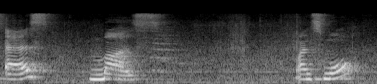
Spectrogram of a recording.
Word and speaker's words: mars: written as february once more february much is pronounced as mars once more mars april is pronounced as avril avril so let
